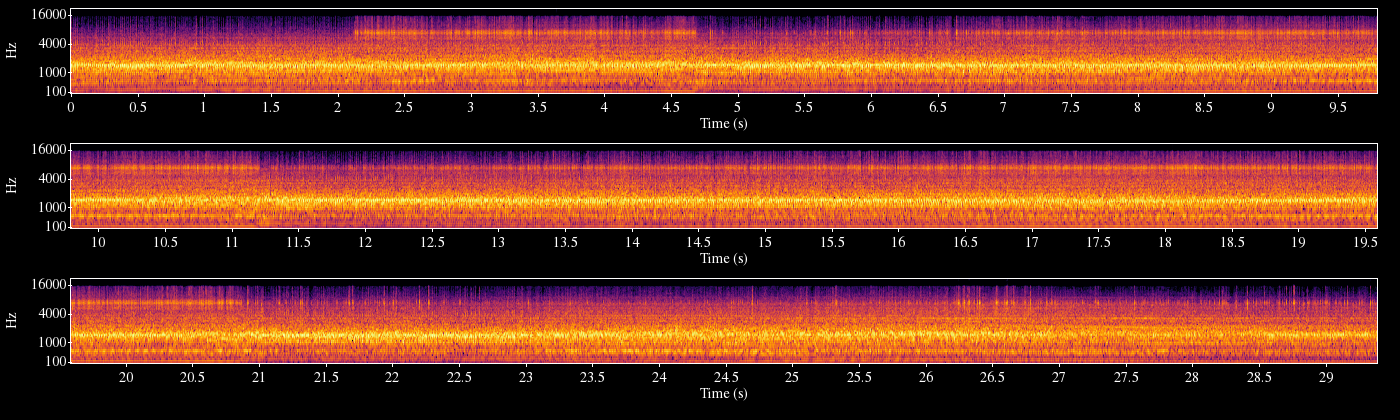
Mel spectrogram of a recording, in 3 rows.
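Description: Honda CBR125R's 125 cc single-cylinder four-stroke engine under way, its pitch climbing slowly in each gear and dropping sharply at three upshifts, about five, eleven and twenty-one seconds in. After the last shift the engine note sinks slowly as the bike slows.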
